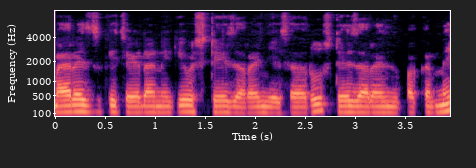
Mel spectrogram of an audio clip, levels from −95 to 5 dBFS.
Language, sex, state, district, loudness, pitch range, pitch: Telugu, male, Andhra Pradesh, Chittoor, -18 LUFS, 120-130 Hz, 125 Hz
